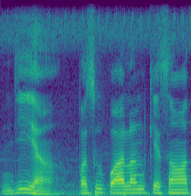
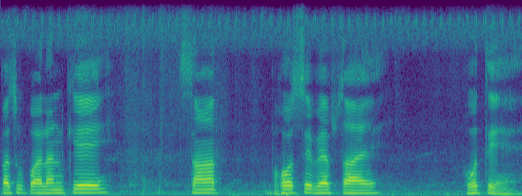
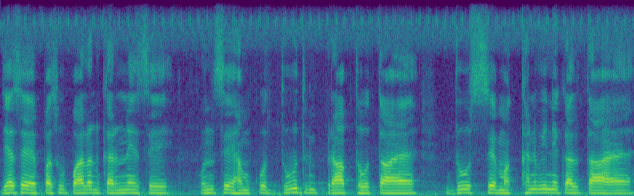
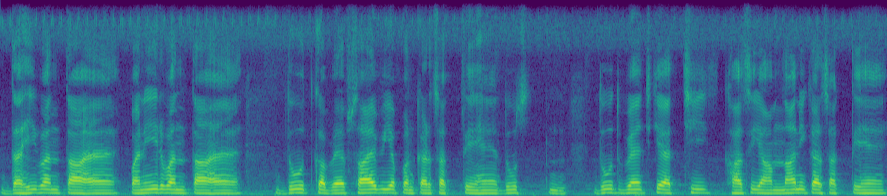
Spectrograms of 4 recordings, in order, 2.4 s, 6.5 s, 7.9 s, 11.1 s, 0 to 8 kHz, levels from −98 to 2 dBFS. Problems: constant background noise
